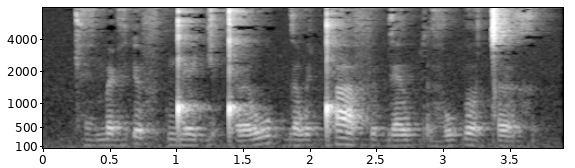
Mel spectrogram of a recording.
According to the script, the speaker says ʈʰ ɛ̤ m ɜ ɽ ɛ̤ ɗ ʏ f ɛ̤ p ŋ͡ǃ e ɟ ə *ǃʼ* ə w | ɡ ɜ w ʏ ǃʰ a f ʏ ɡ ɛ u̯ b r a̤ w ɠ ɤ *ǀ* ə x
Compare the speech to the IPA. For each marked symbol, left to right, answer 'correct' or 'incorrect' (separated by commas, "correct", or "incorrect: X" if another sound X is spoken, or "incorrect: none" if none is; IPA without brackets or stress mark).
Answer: correct, correct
